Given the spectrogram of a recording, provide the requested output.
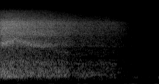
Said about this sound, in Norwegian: Ja, vi prøver en gang til. Pust godt inn med nesa.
